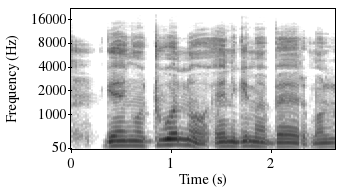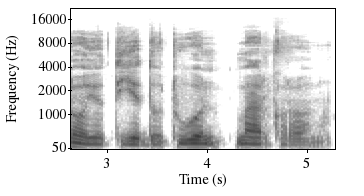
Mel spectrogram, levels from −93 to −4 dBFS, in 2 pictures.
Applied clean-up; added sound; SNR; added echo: neural mask model Resemble Enhance denoiser.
